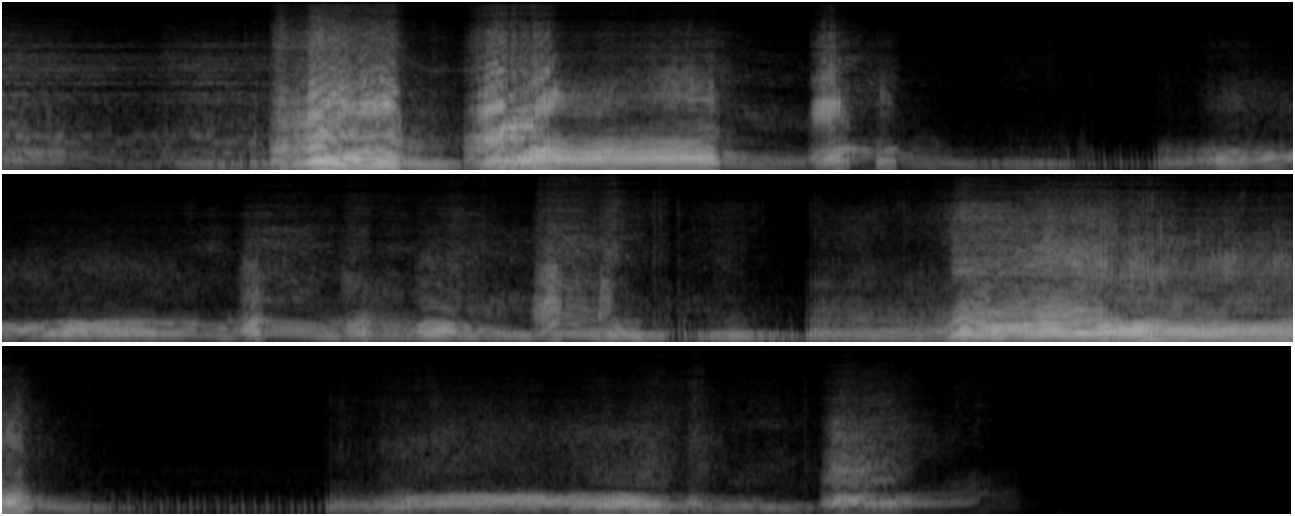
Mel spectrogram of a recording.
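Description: Motocross dirt bike engine revving hard, its pitch climbing and dropping again and again as the throttle is opened and shut, with several louder sharp bursts along the way. The sound dies away about a second before the end.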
